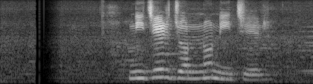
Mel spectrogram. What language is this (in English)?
Bangla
